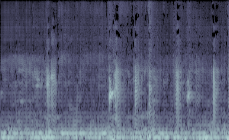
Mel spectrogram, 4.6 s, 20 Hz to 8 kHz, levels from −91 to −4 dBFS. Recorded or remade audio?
remade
